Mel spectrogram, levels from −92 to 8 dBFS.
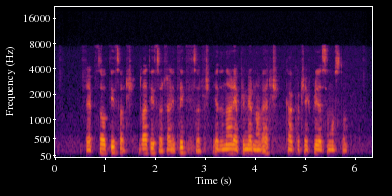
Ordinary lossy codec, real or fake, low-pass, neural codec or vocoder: none; real; 19.8 kHz; none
